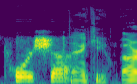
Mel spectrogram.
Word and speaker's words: Porsche: What is the correct pronunciation? You run a Porsche dealership. Well, it's somebody's name. It's Porsche.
